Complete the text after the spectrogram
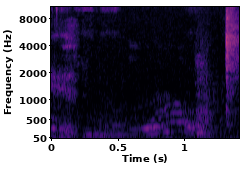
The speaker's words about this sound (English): And your dogs, I think, approve of that. No, my dogs are complaining about the lack of meat on my pizza.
